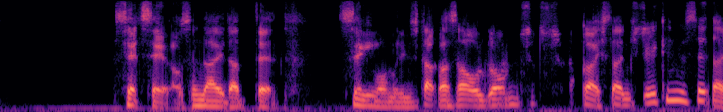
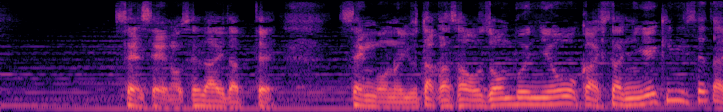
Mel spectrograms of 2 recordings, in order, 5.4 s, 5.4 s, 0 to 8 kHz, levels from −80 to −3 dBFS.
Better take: second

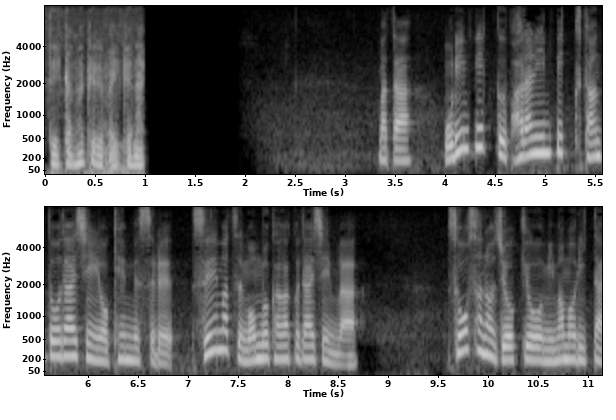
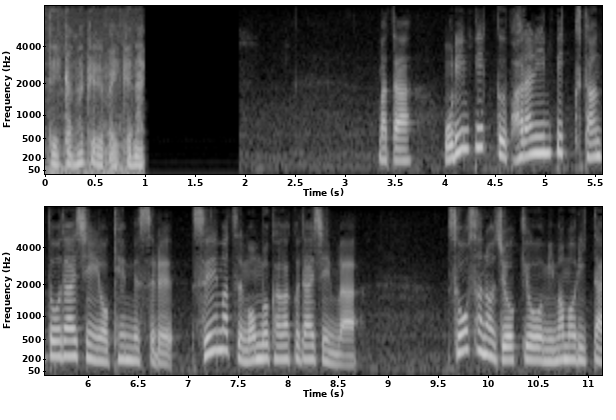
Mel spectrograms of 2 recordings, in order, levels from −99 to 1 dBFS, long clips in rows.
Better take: second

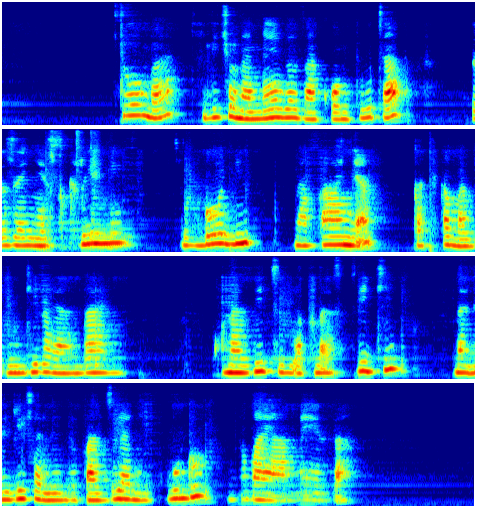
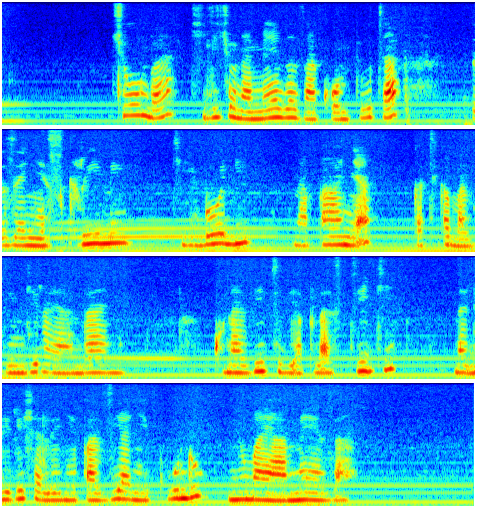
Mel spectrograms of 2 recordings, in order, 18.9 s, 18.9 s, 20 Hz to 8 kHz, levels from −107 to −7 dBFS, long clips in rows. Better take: second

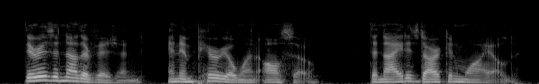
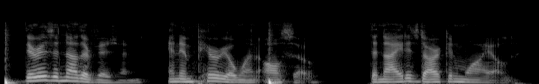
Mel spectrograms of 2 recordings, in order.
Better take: first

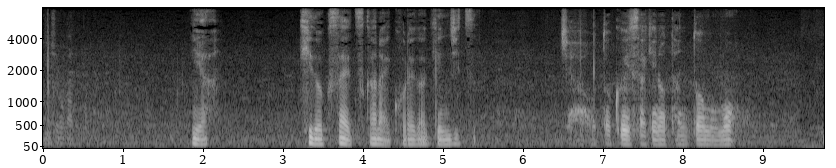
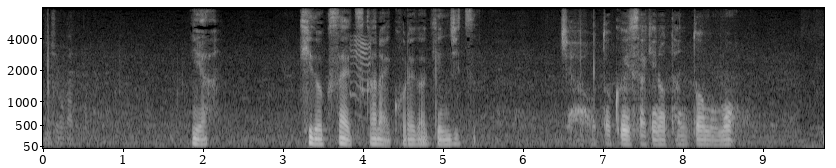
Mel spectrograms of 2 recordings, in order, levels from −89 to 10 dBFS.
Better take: first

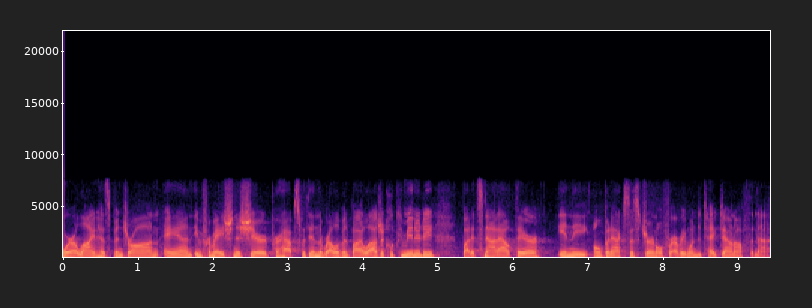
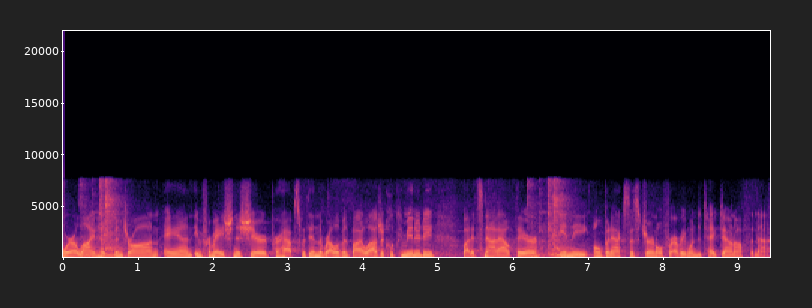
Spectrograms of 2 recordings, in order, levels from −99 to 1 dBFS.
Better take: first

